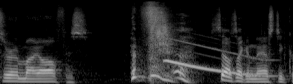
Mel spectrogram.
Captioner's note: sneezes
